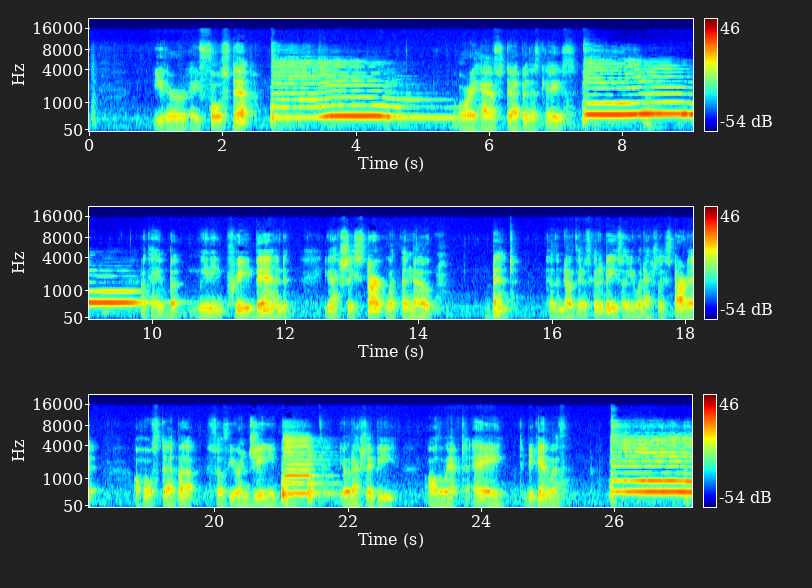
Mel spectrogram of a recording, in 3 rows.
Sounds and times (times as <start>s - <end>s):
Speech: 1.0s - 2.6s, 5.4s - 7.4s, 9.8s - 21.0s, 21.9s - 25.4s
Guitar: 1.3s - 12.0s, 16.2s - 22.6s, 23.4s - 27.1s.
